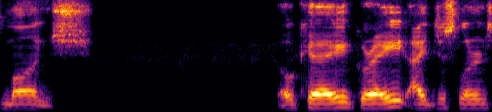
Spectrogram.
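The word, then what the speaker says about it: Moench: It's not Doug Monk. It's pronounced Munch.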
